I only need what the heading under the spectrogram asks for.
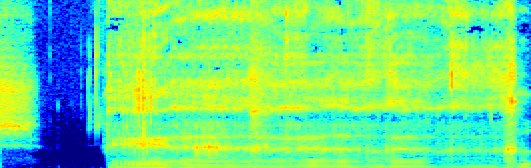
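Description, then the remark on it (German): A voice imitates the warp core of the starship Voyager: after a brief pause, a low, steady droning hum with a buzzy, slightly wavering tone holds for roughly three seconds. “Und der der Voyager?”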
